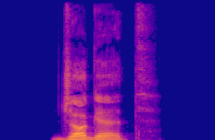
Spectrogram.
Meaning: second-person plural subjunctive I of joggen
- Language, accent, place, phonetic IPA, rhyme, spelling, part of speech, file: German, Germany, Berlin, [ˈd͡ʒɔɡət], -ɔɡət, jogget, verb, De-jogget.ogg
